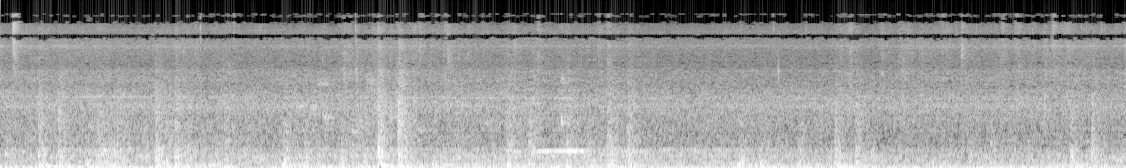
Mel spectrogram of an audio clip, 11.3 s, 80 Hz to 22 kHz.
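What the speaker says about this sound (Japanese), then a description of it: "電車はゆっくりと越谷駅に入線しようとしております。" Tokyu 8500 series electric train rolling slowly into Koshigaya station, a steady low rumble of wheels and motors heard from inside the car with faint rail clicks throughout.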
